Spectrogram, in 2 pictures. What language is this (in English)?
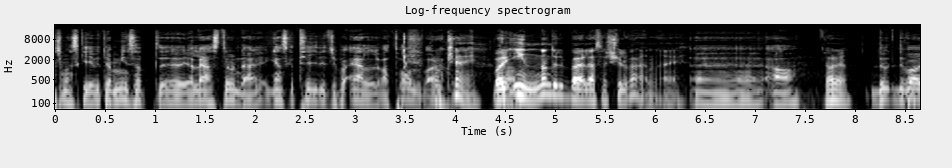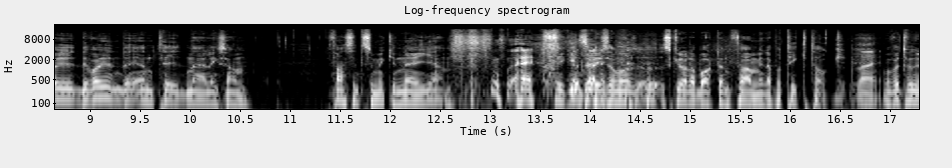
Swedish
